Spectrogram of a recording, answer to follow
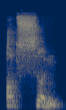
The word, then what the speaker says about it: Ocun: the the company name it's odd sun so it might be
